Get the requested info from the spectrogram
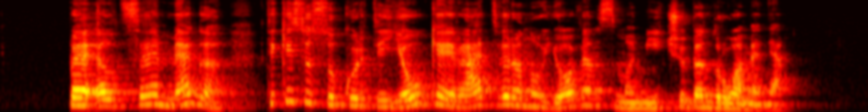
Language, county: Lithuanian, Tauragė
